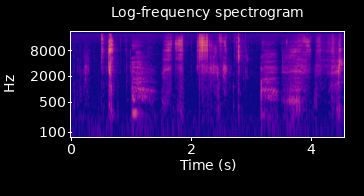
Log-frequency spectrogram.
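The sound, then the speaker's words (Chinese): Wet chewing and smacking mouth sounds as someone eats food and licks their fingers, with many irregular crunchy bursts of varying loudness. “我要都吃到嘴巴里，把我的手指舔干净。”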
